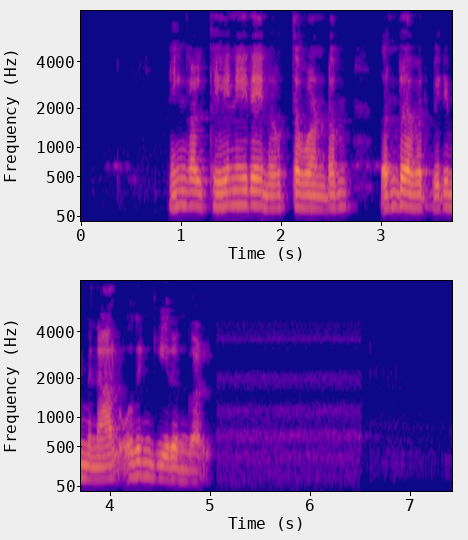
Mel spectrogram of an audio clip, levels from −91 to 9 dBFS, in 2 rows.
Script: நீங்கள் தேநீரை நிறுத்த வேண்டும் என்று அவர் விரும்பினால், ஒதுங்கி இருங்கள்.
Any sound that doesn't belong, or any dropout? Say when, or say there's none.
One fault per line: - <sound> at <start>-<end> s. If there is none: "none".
none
